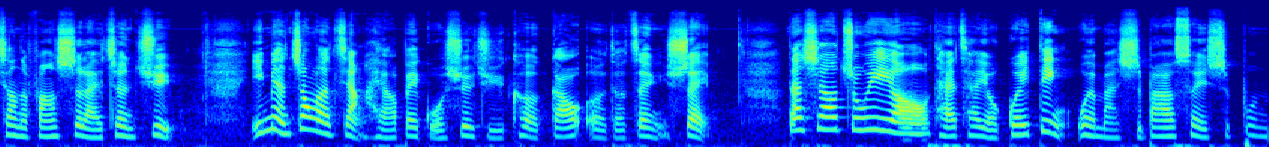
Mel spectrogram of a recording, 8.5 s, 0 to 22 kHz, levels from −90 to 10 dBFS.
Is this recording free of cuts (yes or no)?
yes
